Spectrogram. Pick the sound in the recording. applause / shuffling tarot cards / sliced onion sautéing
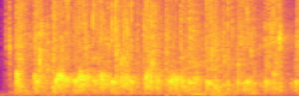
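applause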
